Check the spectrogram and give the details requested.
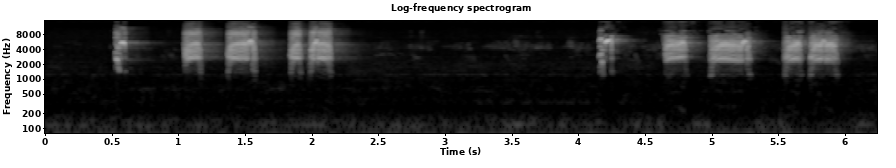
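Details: Black francolin giving its harsh, grating call, aimed at getting a pet francolin to call: two phrases, each a sharp opening note followed by loud rasping notes in pairs, with a short quiet pause between.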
